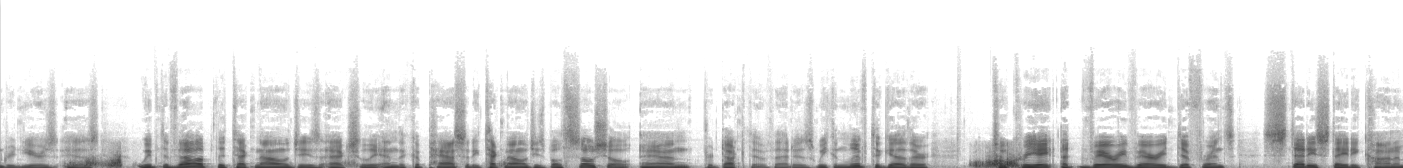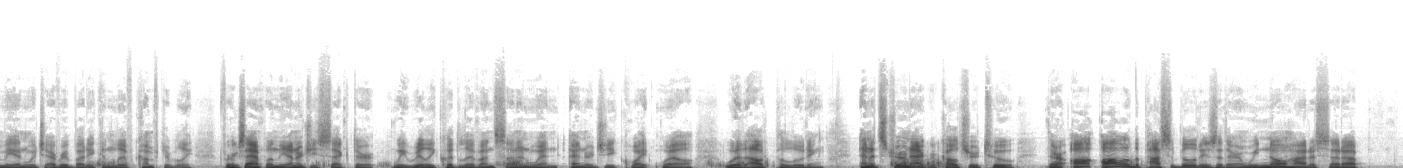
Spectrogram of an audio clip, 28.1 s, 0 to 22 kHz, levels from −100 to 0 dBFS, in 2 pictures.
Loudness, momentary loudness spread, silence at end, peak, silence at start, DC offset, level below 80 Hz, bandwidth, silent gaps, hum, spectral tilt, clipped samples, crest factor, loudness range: -29 LUFS; 10 LU; 0.45 s; -10 dBFS; 0 s; under 0.1%; -58 dBFS; 10.5 kHz; none; none; -7.5 dB/octave; under 0.1%; 18 dB; 4 LU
